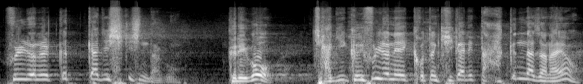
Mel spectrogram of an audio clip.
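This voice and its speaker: A male pastor preaching a sermon, telling stories with lively acted-out dialogue. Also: high-pitched, moderate pace. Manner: animated storytelling, acting out dialogue. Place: church sanctuary. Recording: long church hall reverb.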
